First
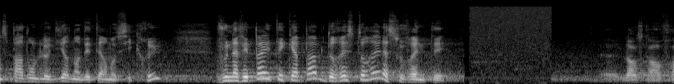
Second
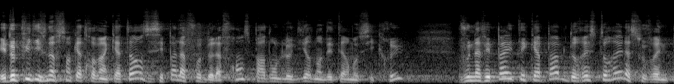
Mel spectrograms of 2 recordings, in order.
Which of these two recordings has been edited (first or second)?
first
